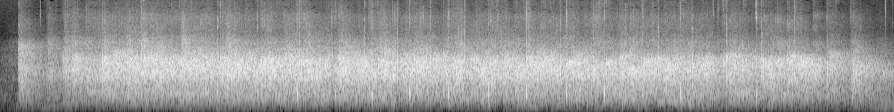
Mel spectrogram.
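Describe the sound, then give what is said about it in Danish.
A sustained round of audience applause for two actors, many hands clapping densely and steadily for several seconds at a loud level before tapering slightly at the end, with no one speaking. “og jeg synes lige, så man kan høre, der publikum på, at vi lige skal give de to en hånd først og fremmest.”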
